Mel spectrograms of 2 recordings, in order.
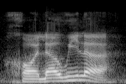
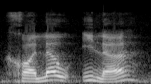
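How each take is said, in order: First: The w runs straight into the vowel. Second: A glottal stop separates the two words.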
